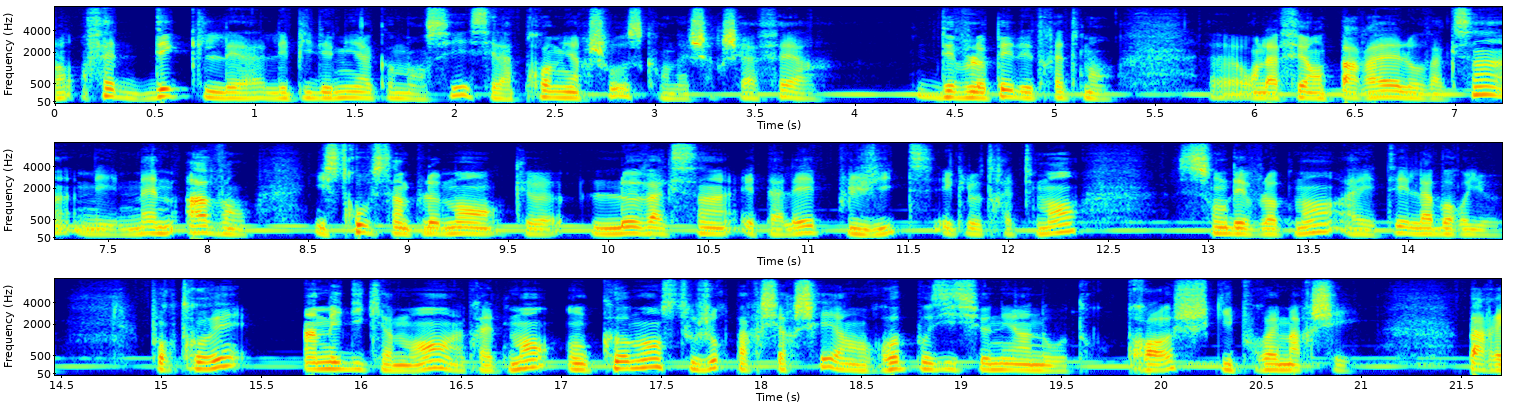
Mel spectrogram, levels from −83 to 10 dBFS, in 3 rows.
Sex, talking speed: male, 195 wpm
